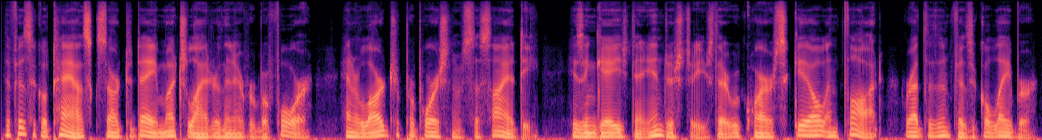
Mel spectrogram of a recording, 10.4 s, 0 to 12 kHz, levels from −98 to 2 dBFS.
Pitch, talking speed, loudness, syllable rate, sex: 90 Hz, 175 wpm, -19 LUFS, 5.4 syllables/s, male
